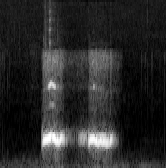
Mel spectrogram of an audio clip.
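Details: Southern Boobook, also known as mopoke, a night-calling owl, played back on a radio bird-call quiz: two hollow, low hoots in quick succession, 'boo-book', the second slightly longer, over a faint background hum.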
